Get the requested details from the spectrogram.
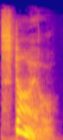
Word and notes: style: British English

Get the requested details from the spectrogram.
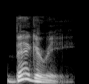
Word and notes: beggary: British English

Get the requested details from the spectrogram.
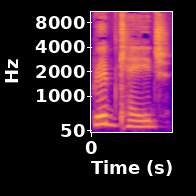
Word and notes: rib cage: British English

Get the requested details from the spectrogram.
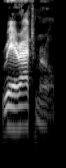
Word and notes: rear admiral: British English

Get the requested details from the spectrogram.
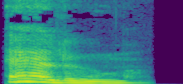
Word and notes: heirloom: British English

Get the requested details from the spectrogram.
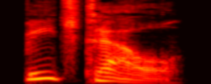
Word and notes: beach towel: American English

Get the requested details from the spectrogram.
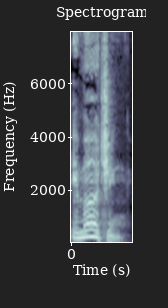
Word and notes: emerging: British English

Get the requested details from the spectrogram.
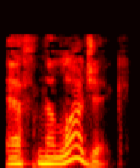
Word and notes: ethnologic: British English

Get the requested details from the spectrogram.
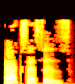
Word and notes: accesses: British English

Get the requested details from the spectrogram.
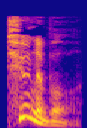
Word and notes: tunable: British English

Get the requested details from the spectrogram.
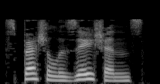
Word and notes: specializations: British English

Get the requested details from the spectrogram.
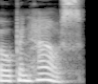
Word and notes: open house: American English

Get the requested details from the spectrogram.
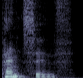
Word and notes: pensive: British English

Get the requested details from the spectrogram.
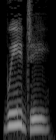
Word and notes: ouija: British English

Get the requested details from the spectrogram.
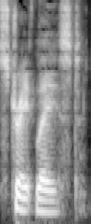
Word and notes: strait laced: American English

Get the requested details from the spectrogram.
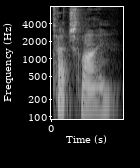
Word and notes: touchline: American English

